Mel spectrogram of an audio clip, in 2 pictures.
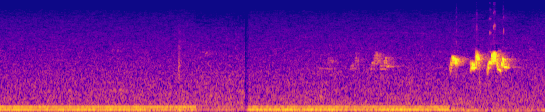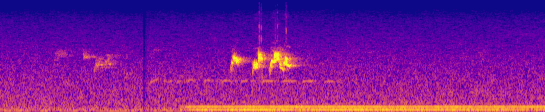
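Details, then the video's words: Red-whiskered bulbul song meant to excite caged birds at a trap cage: two bright bubbling phrases of three or four quick notes, about three seconds apart, with softer notes before and a low background hum. "ต่อเพนียดนกกรงหัวจุกแก้มแดง เปิดให้นกฟัง ยั่วให้นกคึก"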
